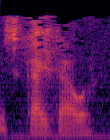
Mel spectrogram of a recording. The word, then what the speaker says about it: Sky Tower: ¿Así está bien pronunciado? – Sí, Sky Tower.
